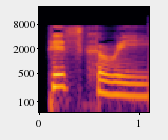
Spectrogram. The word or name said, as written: piscary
